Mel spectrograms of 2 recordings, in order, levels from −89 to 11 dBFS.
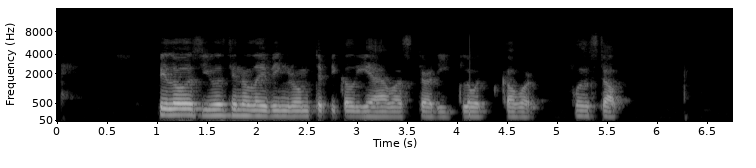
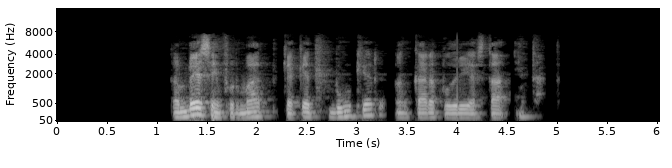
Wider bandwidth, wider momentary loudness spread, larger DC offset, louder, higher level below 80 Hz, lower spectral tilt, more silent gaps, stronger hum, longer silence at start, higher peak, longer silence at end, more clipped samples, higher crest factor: second, 7 kHz vs 7.8 kHz; second, 12 LU vs 16 LU; neither; second, -31 LUFS vs -22 LUFS; second, -76 dBFS vs -56 dBFS; first, -8.5 dB/octave vs -5.5 dB/octave; second, none vs 2.22-2.26 s, 3.31-3.37 s; neither; about the same, 1.05 s vs 1.15 s; second, -12 dBFS vs -2 dBFS; about the same, 1.1 s vs 1.2 s; neither; about the same, 18 dB vs 22 dB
